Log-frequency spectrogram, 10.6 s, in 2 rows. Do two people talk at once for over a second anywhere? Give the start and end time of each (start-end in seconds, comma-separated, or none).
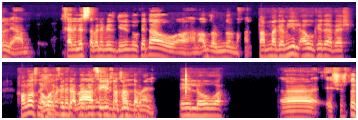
5.9-7.5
